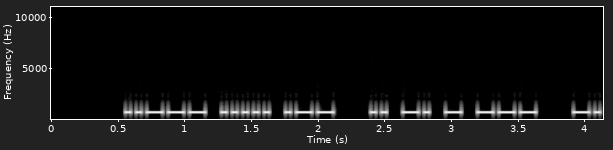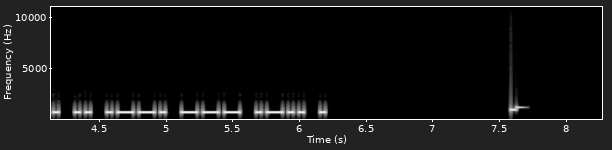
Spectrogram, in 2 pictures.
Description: Morse code, heard as a keyed tone, about 30 wpm, 700 Hz. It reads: 25W INTO DIPOLE
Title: Common QSO Phrases Encore 30wpm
